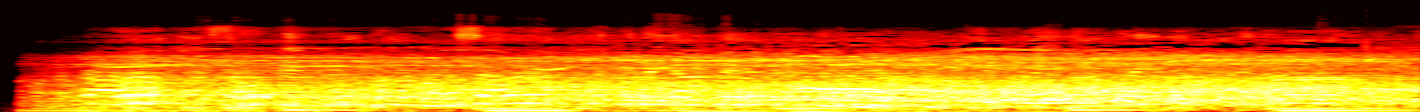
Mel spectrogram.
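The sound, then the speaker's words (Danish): A large concert crowd booing loudly and steadily at a singer who has come on stage, a dense roar of low, sustained boos with scattered jeers and critical shouts mixed in, holding at full volume throughout. “Med et øredøvende bu og kritiske tilråb, og det som man ikke kan høre i det her klip, det er også, at en stor mængde af publikum faktisk udvandrede fra koncertarenaen i protest.”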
